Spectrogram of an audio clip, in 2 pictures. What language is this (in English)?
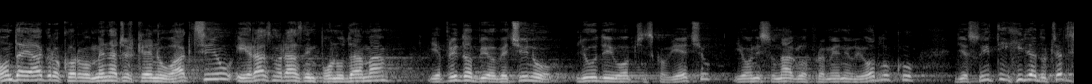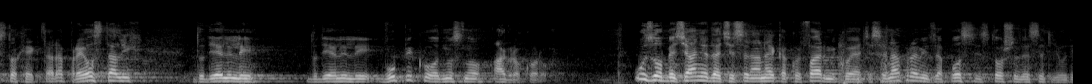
Croatian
